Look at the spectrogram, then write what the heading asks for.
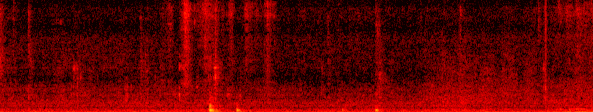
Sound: nibble

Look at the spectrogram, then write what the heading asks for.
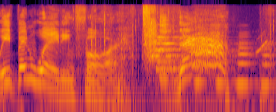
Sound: scream

